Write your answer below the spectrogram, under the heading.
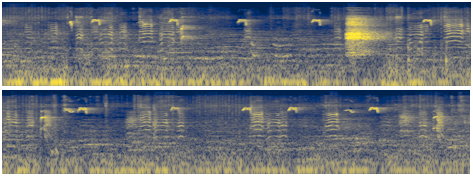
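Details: Strawberry finch, or red avadavat, singing sweet, high-pitched whistles mixed with fast buzzy twittering trills. One louder rustling burst comes near the middle, and soft chirps repeat throughout.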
